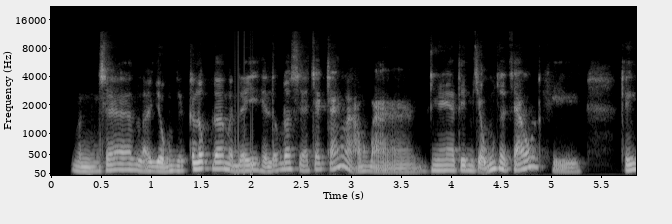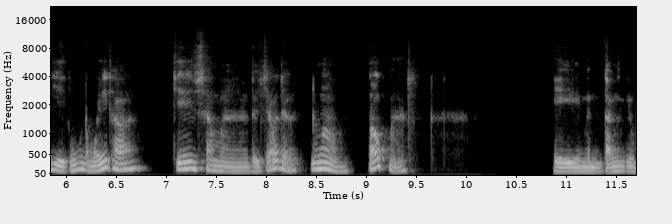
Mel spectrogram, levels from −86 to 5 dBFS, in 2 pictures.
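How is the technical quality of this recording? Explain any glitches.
One glitch stands out, a short burst of processor overload crackle from 1.85 to 2.02 s. The processor missed a run of deadlines, and each missed chunk was skipped, leaving tiny hard-edged gaps that fit buffers of about 5 ms. Unlike a single dropout, the result is a rapid gritty tearing riding on the speech.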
